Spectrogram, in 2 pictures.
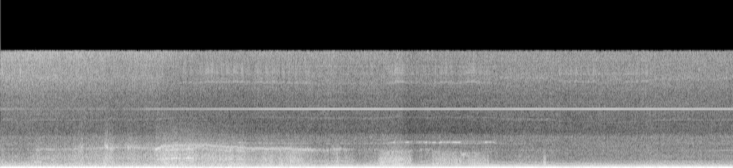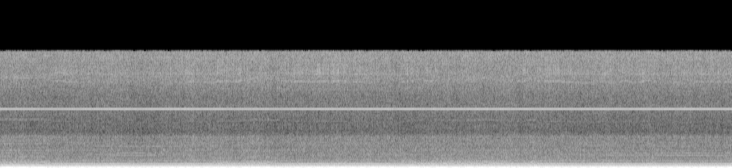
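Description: Quadcopter drone in flight: its motors and propellers make a steady buzzing hum that holds nearly level in pitch, with a few faint higher sounds over it in the first third.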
